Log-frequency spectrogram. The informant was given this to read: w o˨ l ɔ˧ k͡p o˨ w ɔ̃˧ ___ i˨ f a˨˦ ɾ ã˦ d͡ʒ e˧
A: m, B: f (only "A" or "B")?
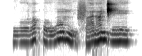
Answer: A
